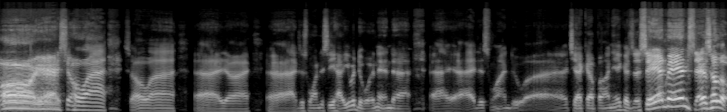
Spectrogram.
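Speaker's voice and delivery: low, gravelly, rambling voice. Showing the voice that Adam Sandler has as he's gotten older: gravelly older Adam Sandler voice. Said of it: "the gravel in his voice".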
